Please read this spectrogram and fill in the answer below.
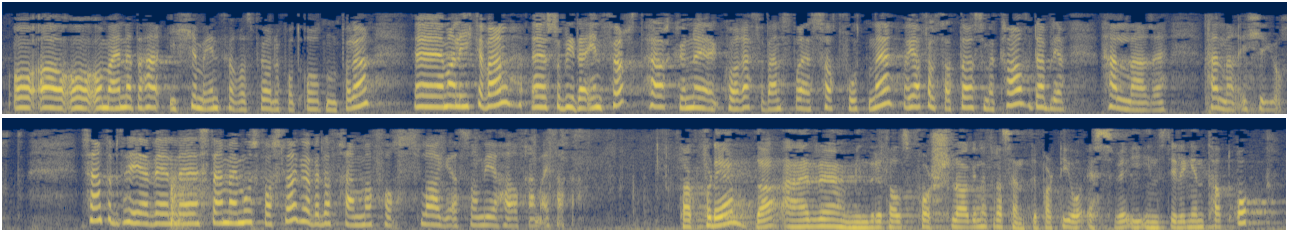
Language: Norwegian Nynorsk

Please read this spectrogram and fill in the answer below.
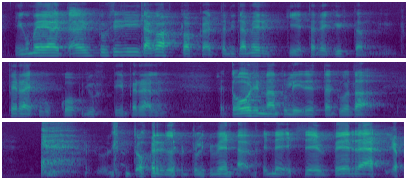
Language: Finnish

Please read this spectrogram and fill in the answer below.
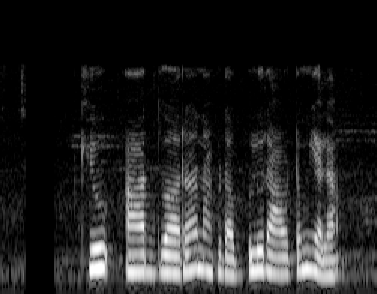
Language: Telugu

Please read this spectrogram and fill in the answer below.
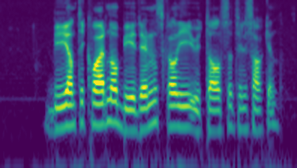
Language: Norwegian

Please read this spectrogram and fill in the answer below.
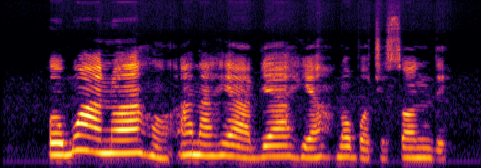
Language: Igbo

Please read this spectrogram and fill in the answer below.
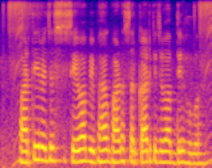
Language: Magahi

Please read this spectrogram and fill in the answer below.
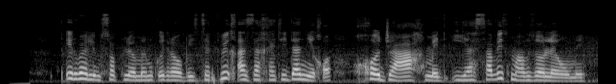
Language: Georgian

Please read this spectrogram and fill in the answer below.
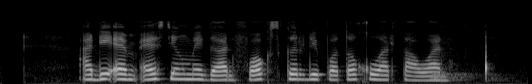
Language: Sundanese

